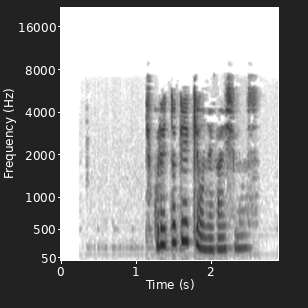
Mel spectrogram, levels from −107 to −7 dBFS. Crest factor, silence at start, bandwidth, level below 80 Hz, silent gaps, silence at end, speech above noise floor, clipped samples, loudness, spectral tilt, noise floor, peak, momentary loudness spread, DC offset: 26 dB; 1.1 s; 7.8 kHz; -80 dBFS; none; 0.3 s; 43 dB; under 0.1%; -28 LUFS; -3 dB/octave; -72 dBFS; -6 dBFS; 11 LU; under 0.1%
